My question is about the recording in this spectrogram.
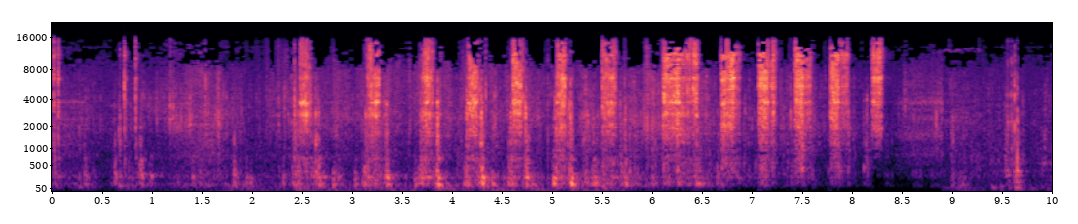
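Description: Socket ratchet on a long extension clicking in quick, repeated strokes as it backs out a 14 mm front seat mounting bolt. The clicking stops about eight seconds in, with one more sharp click near the end.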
